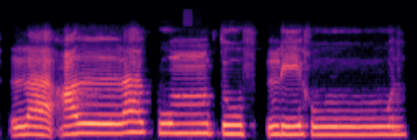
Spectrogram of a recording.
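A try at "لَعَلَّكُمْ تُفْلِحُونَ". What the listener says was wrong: Ya, alhamdulillah bagus. Lanjut.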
